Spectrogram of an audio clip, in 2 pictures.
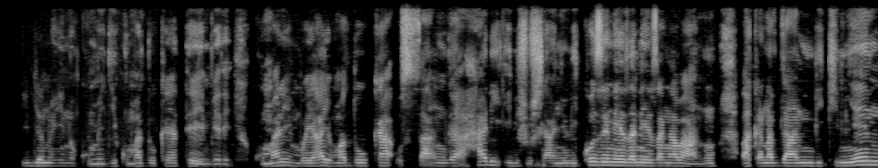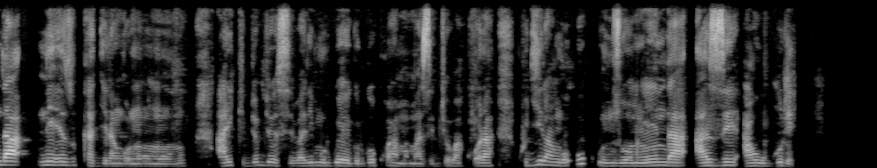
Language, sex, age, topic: Kinyarwanda, male, 18-24, finance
